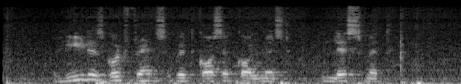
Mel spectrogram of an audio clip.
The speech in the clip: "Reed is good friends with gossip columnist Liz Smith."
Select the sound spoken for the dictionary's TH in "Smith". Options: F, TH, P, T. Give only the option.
T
